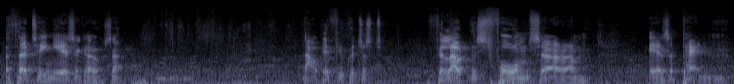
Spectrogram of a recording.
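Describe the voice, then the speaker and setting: A man playing a gnarled, creepy desk clerk in a live radio comedy-horror, halting and obsequious. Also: on the low side, lively intonation, pushed and bright, exaggerated voice. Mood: halting, apologetic. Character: gnarled, creepy, slow-witted male hotel desk clerk. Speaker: actor. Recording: live stage recording, background noise.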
